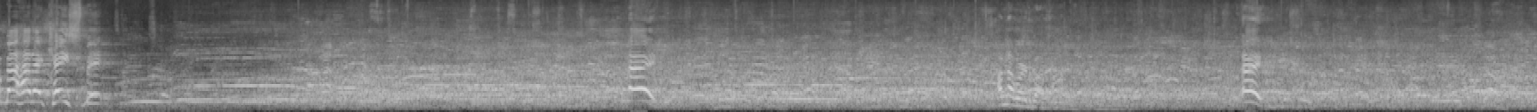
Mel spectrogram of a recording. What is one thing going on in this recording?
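A man raps forcefully into a microphone.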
